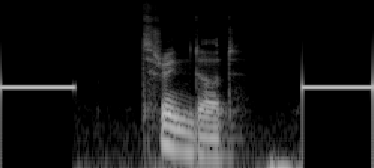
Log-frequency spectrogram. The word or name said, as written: trindod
